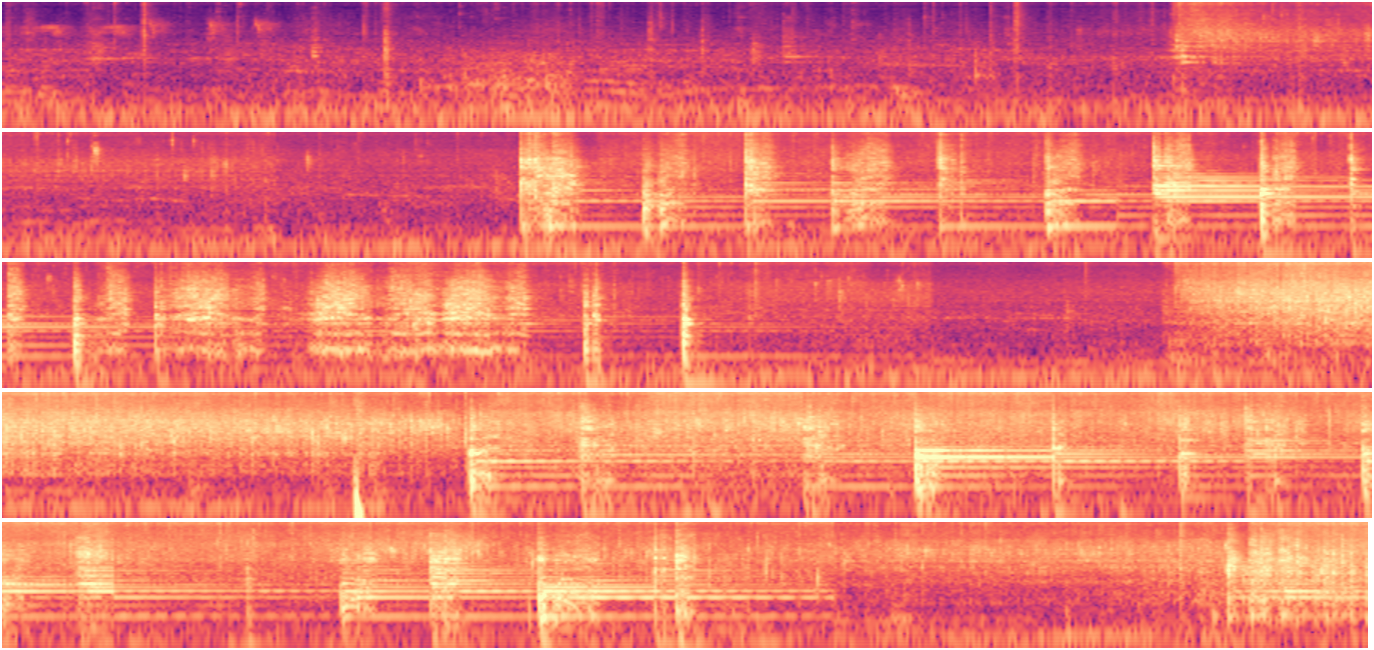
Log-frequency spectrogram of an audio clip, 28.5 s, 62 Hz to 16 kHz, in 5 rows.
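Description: Garlic frying in oil in a steel wok, with a metal spatula scraping and knocking against the wok, which rings briefly at each stroke. About 16 seconds in, a loud, steady sizzle starts suddenly, with more spatula strokes over it.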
